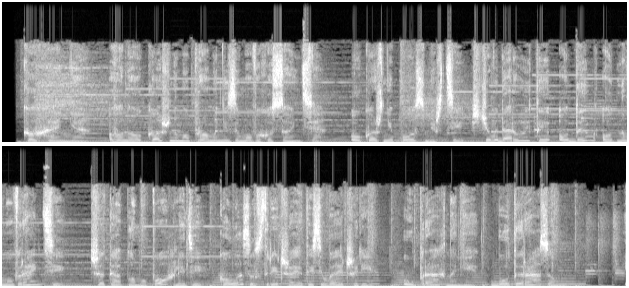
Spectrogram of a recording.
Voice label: locutora ucraniana ukrainian voiceover, Ukrainian female voice over talent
